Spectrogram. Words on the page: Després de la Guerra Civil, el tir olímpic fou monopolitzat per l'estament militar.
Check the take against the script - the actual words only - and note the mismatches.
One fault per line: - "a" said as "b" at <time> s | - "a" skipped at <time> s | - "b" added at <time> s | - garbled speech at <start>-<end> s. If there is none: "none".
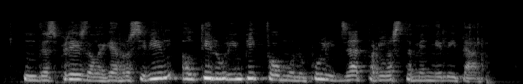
none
